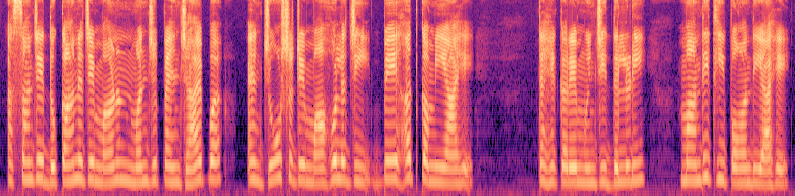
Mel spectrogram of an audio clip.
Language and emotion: Sindhi, sad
